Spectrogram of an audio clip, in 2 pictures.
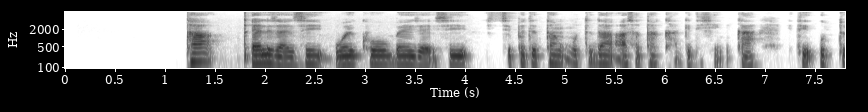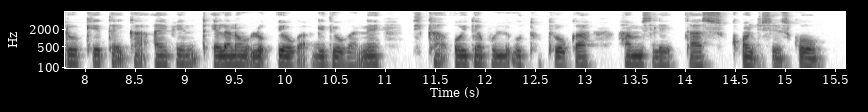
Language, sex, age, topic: Gamo, male, 25-35, government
